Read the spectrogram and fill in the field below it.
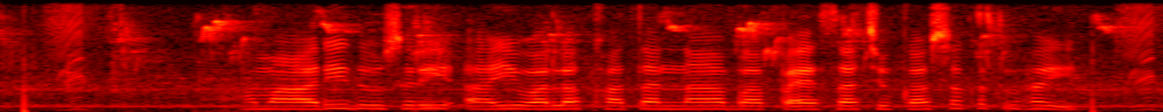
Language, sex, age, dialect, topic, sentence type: Bhojpuri, female, <18, Western, banking, question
